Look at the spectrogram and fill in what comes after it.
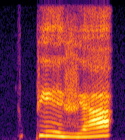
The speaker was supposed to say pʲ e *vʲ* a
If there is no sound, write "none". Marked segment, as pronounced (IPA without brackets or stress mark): vʲ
